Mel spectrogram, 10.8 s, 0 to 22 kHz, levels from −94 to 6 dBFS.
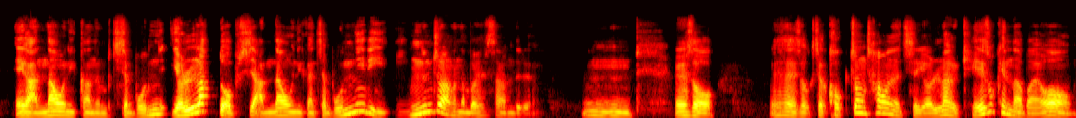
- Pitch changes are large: Yes, wide, 7.4 semitones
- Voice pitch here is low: Yes, low, 120 Hz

